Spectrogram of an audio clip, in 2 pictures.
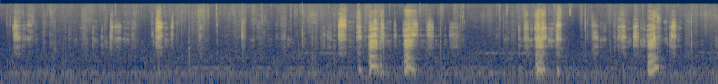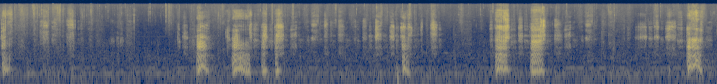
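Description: Finnish Lapphund puppy making short, sharp breathy sounds in clusters every few seconds while being played with up close, over a steady low hum.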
